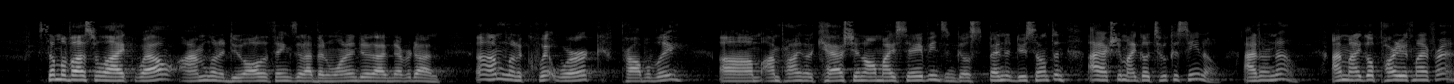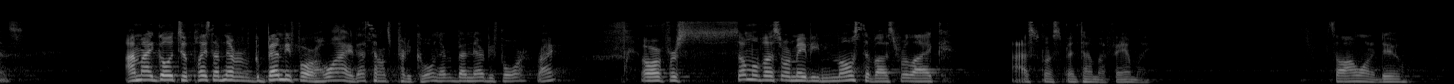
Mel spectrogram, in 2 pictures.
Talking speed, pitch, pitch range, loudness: 225 wpm, 175 Hz, 155-200 Hz, -33 LUFS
